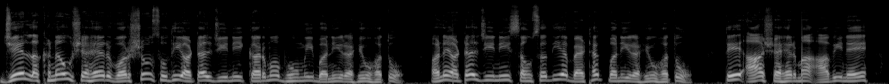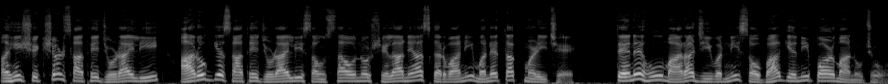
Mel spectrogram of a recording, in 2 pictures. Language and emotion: Gujarati, neutral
